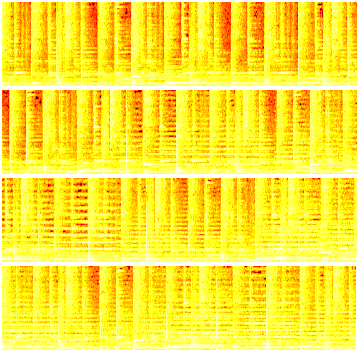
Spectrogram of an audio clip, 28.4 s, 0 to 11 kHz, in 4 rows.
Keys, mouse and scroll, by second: 0.0 click, 0.4 3, 0.5 click, 0.8 shift+click, 1.0 `, 1.4 shift+click, 1.7 `, 2.2 shift+click, 2.8 i, 4.1 e, 6.2 `, 7.2 scroll up 1, 7.3 `, 7.8 alt+click, 8.3 2, 8.4 3, 8.6 alt+click, 9.1 2, 9.3 alt+click, 10.6 z, 10.7 alt+shift+click, 11.1 z, 11.3 alt+shift+click, 11.9 ctrl+e, 12.4 scroll down 1, 12.5 `, 12.9 scroll up 1, 13.6 click, 14.0 ctrl+e, 14.4 scroll down 1, 14.5 `, 15.4-15.8 scroll up 2, 15.8 `, 16.4 click, 17.3 `, 17.6 scroll down 1, 17.8 `, 18.1-18.5 scroll up 1, 18.5 shift+click, 18.8 alt+shift+click, 19.8 `, 20.4 ctrl+e, 20.8 scroll down 2, 21.0 `, 21.6-22.2 scroll up 3, 21.8 Tab, 22.2 alt+a, 22.4 Tab, 22.6 scroll down 2, 22.8 `, 23.3-23.6 scroll up 2, 23.6 `, 24.2 Tab, 24.4-24.8 scroll down 1, 24.8-25.2 scroll up 2, 25.2 click, 25.8 ctrl+e, 26.3 `, 27.0 scroll down 2, 27.0 `, 27.9 Tab, 28.0-28.3 scroll down 1.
